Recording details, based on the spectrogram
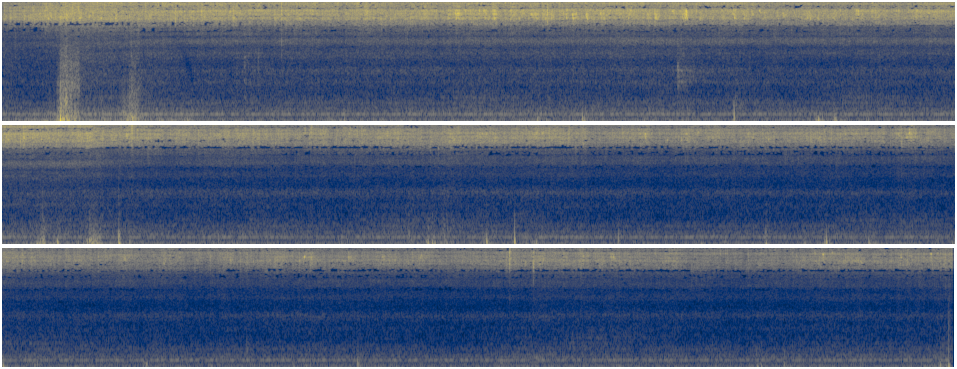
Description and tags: Cooking with oil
